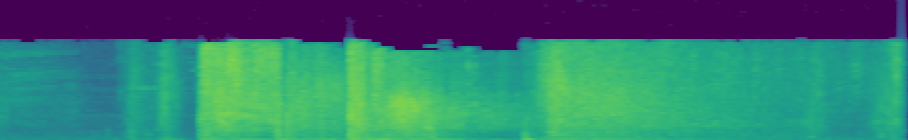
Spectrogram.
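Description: A heavy whooshing crash rings out as an attack strikes.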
